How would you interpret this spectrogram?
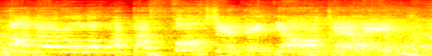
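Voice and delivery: high, loud, outraged Scouse shout; Scouse teacher. Retold or imitated. Scouse teacher shouting up at the defiant pupil, outraged Scouse bellow. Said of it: "Mister Townsend with his Scouse voice".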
